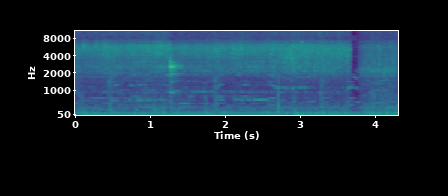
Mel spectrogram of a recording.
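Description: Bottle gourd and potato pieces sizzle steadily in hot oil, a close, continuous frying hiss with a few scrapes of stirring and one brief clink, no voices present.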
